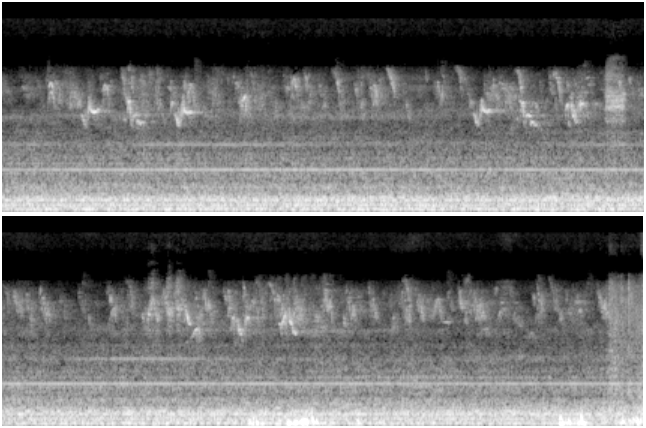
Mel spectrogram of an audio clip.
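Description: Small birds chirping over and over in short, quick calls, over a steady low rumble that grows louder twice in the second half.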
